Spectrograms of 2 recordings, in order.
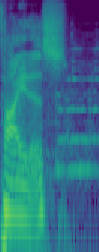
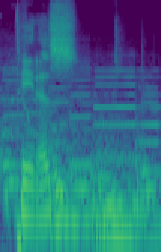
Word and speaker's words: Tidus: I've always like pronounced Tidus, like with the tide, but I guess Tidus. I guess that makes sense too.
